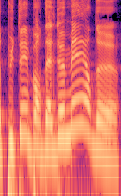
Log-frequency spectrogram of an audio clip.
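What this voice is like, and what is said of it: Put-on Parisian suburb accent. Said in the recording (French): “C'est un accent voisin en périphérie de Paris que tu utilises”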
